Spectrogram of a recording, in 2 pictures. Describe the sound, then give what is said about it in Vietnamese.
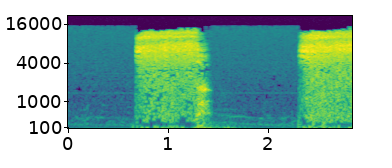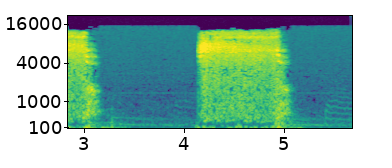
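A voice imitates a snake's hiss in a speech-practice game for children, giving three drawn-out, bright 'sss' hisses of under a second each, separated by evenly spaced pauses. “đó là tiếng rắn kêu.”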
